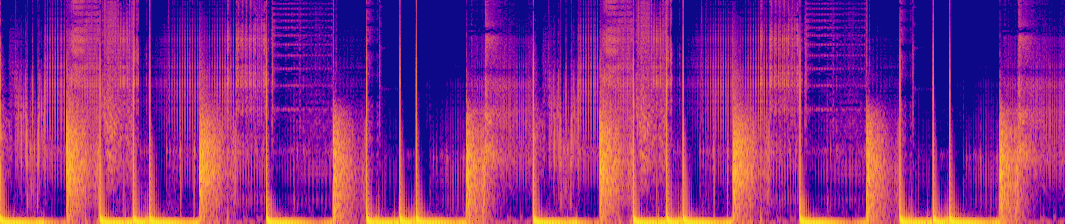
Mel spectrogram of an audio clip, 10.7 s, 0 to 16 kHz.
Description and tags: lo-fi idm 2
beat distrutti e riassemblati , degradazioni lo-fi - destroyed and reassembled beats, lo-fi degradations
